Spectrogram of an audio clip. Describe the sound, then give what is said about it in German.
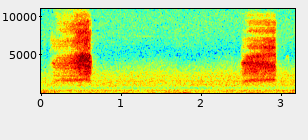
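An owl imitates a rattlesnake's rattle: two loud, raspy, high-pitched buzzing hisses, each about half a second long, separated by a pause of roughly two seconds over a faint steady background hiss. “Und dabei imitieren sie dann unter anderem das Geräusch von Klapperschlangen, was sehr lustig ist.”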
